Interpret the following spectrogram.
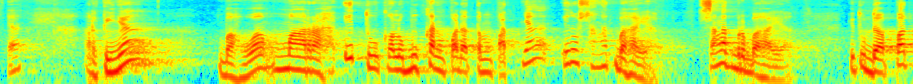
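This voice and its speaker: Guy teaching religion in a mosque, kinda high gravelly voice, says "ya" a lot, big echoey hall. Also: a little mellow. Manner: conversational, frequent "ya" fillers, acts out quoted dialogue. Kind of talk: mosque study lesson.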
